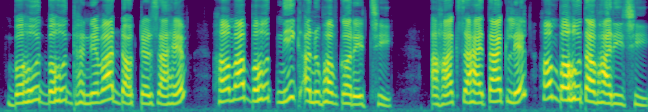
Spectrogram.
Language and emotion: Maithili, happy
